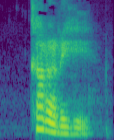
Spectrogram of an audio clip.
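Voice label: "kararahe", Maori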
